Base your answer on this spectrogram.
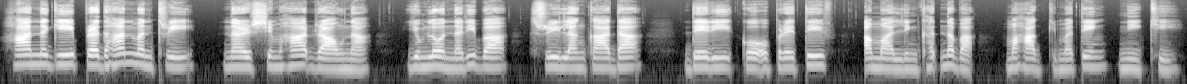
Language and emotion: Manipuri, neutral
